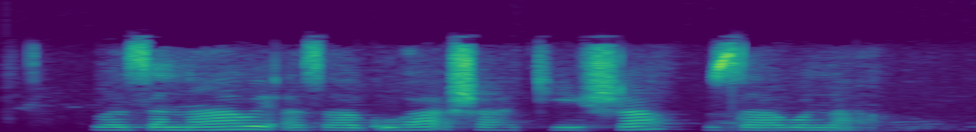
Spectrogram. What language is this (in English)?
Kinyarwanda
